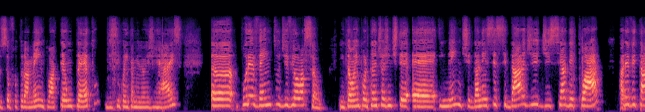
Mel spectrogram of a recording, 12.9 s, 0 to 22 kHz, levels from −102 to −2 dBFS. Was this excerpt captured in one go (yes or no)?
yes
